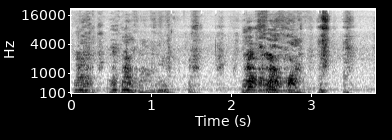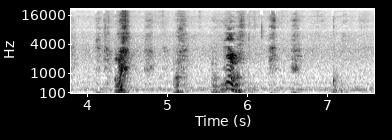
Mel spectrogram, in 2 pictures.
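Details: Female Labrador retriever, a pet, playing with her owner indoors; low grumbling, growly vocal bursts in uneven runs, with a person talking and laughing over them.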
